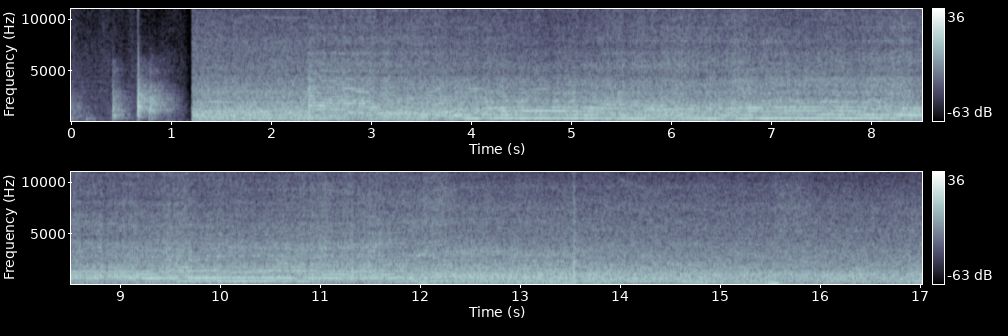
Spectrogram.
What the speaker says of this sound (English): Now we'll make a test cut just to make sure, and to make sure that we have the height of the bit correct.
